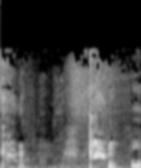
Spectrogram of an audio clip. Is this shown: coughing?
yes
